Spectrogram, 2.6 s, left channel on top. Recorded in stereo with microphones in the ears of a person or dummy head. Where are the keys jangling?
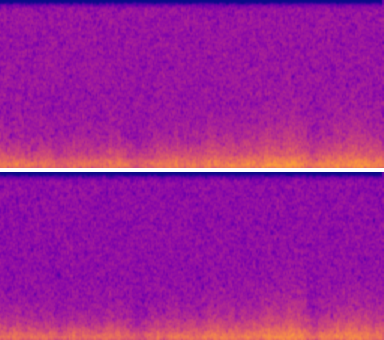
No keys jangling in this recording.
